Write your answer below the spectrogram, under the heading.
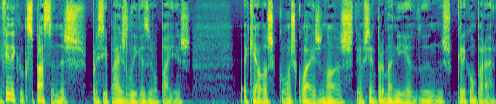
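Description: Background noise is noticeable behind this man. His pitch is very deep and low, and he speaks at a moderate pace. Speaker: radio host. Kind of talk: casual chat.

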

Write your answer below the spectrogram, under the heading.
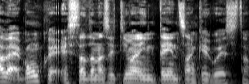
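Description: A man with a plain, everyday voice talks at a medium pitch with fairly even intonation. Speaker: football podcast co-host. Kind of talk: casual chat.

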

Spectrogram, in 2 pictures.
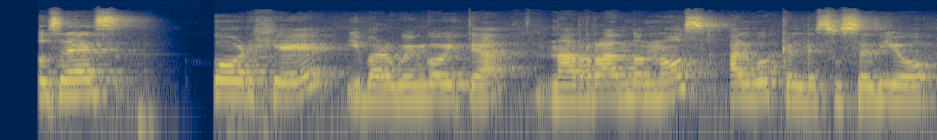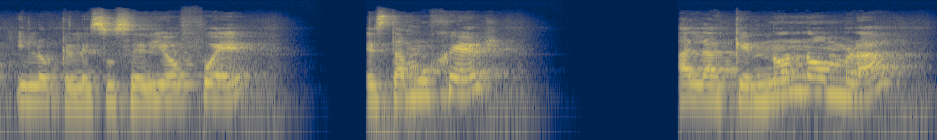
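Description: In a room with audible echo, a woman speaks very slowly at a fairly high pitch. Her intonation is fairly even and her loudness very even. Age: 20s. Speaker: podcast guest, literature graduate. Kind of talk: casual chat.

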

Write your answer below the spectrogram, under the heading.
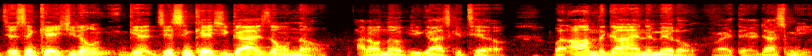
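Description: Talking at a fairly quick pace, a man has an ordinary speaking voice, a fairly low pitch and lively intonation. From Denver, Colorado. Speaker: navy veteran, DJ. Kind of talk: casual chat.

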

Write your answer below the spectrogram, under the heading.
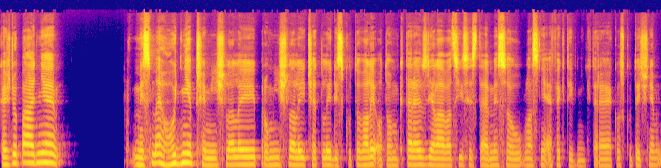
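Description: In a very clean recording with a silent background and a dry, close sound free of echo, a woman with a normal speaking voice talks at a moderate pace in a fairly low pitch. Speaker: deputy education minister, teacher. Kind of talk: interview. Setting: office at a ministry.

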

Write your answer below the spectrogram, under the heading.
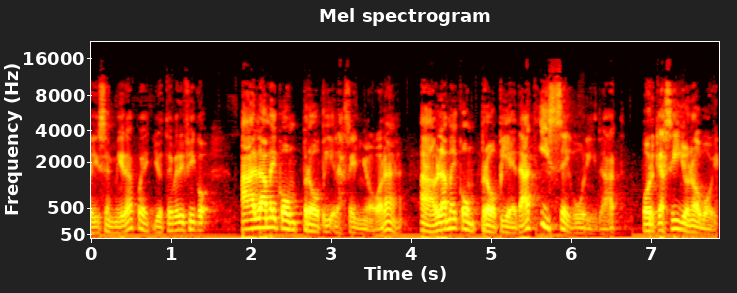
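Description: A man with fairly low pitch, vocal fry, and very wide pitch swings, at a moderate pace. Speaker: podcast host. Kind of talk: casual chat. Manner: animated.

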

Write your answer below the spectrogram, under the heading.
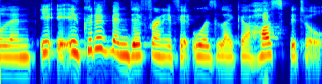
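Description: A woman talks with a French accent at a fairly high pitch. Her sound is dry and close, with no echo. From France. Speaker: student climate activist. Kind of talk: interview.

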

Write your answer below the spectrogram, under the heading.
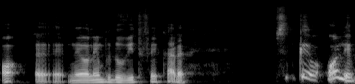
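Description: The background is silent and the recording very clean. A man's voice is heard. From São Paulo state countryside, Brazil. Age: 40s. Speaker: company founder and CEO. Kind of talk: interview. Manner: halting, many repeated words.

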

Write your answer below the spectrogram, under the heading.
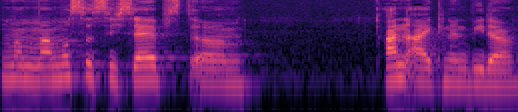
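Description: A woman speaks at a fairly slow pace, her medium-pitched voice carrying fairly even intonation. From Germany, Rhineland-Palatinate. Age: 20s. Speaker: podcaster. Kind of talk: casual chat. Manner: hesitant, many fillers.

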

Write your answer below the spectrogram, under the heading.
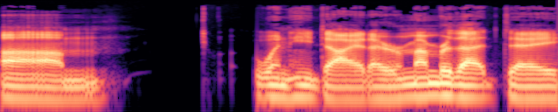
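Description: Very deep and low in pitch, a man with a Midwestern American accent speaks at a moderate pace in a monotone, flat way, captured in a very clean recording with a silent background and a dry, close sound with no echo. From western Michigan, small town. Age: 30s. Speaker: pastor. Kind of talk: testimony.

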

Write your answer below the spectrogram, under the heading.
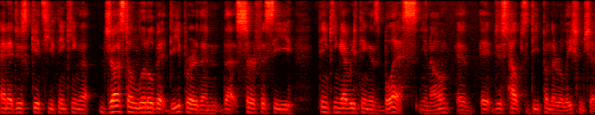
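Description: In an American accent, a man with a dark, mellow, medium-pitched voice speaks at a moderate pace with fairly even intonation. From Utah, US (Orem). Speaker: host's husband. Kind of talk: casual chat.

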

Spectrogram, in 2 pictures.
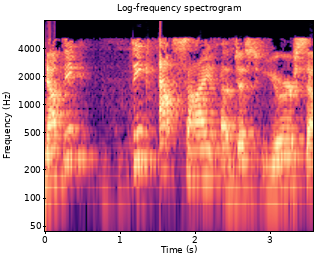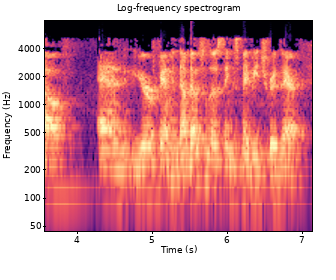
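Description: A man with an American accent at a medium pitch, fairly slow pace and ordinary pitch variation, with audible room echo. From US West Coast. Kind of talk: talk. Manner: halting.

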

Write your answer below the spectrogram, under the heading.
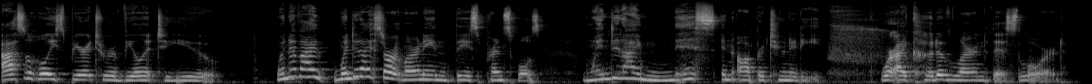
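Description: With a somewhat breathy quality, a woman talks at a moderate pace and a medium pitch. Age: 20s. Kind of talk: casual faith discussion.

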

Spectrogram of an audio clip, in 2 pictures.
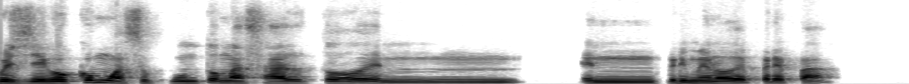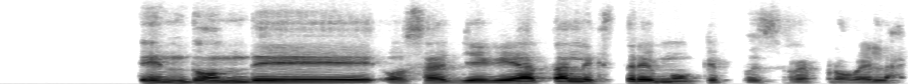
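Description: A man's dark, mellow tone at medium pitch, very slow in pace, in a Mexican accent, with a dry, close sound and no echo. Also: quiet background. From Mexico, Jalisco (Lagos de Moreno). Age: 20s. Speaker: engineering student. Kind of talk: casual chat.

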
